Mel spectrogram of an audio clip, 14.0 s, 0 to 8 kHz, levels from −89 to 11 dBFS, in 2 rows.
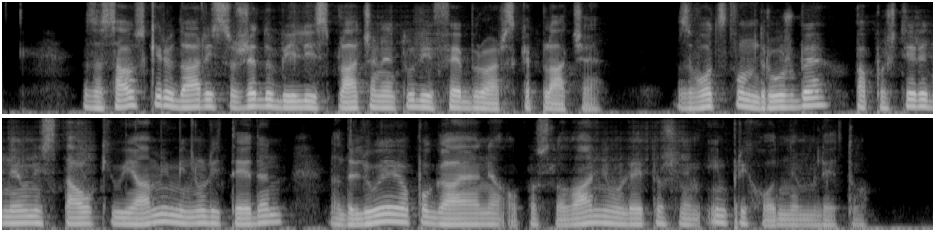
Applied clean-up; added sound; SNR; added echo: neural mask model Resemble Enhance denoiser.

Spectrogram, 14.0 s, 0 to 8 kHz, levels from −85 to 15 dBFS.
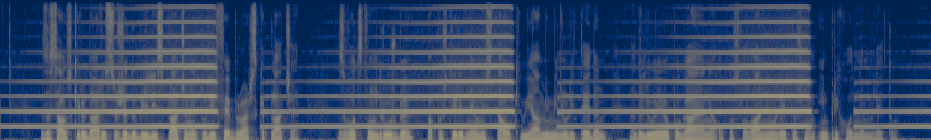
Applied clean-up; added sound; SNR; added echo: none; Trumpet; -3 dB; none.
